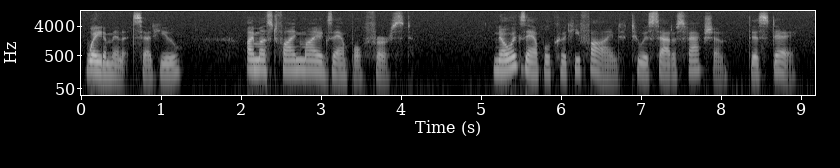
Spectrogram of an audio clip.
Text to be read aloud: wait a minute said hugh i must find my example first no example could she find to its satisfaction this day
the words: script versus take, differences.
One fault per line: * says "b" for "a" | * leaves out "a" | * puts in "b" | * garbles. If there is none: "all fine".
* says "he" for "she"
* says "his" for "its"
